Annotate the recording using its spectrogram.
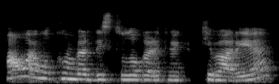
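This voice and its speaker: A woman's voice: fairly high pitch, expressive, brisk, vocal fry, a bit bright, slight background noise, poor audio. A woman teaching a math class, patient, often checking in with the students. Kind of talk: classroom lesson.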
